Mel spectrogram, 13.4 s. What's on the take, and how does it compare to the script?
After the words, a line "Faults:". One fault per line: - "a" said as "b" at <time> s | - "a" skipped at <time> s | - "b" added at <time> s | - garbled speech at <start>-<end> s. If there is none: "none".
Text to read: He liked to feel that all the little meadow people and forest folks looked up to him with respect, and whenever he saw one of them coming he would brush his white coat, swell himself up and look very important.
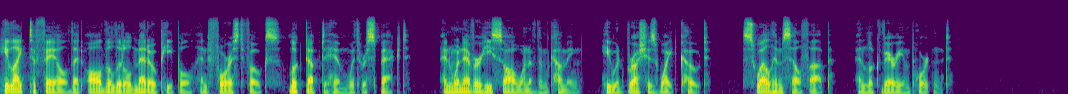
He liked to fail that all the little meadow people and forest folks looked up to him with respect, and whenever he saw one of them coming he would brush his white coat, swell himself up and look very important.
Faults:
- "feel" said as "fail" at 0.5 s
